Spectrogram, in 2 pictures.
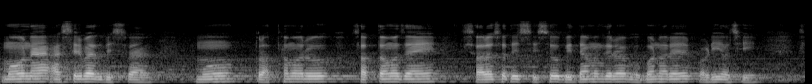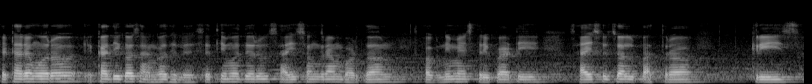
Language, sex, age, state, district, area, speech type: Odia, male, 18-30, Odisha, Dhenkanal, rural, spontaneous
